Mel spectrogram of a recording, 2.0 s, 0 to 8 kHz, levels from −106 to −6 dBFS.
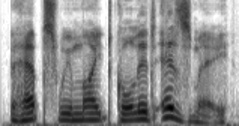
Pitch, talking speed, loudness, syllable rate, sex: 145 Hz, 180 wpm, -18 LUFS, 5.2 syllables/s, male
